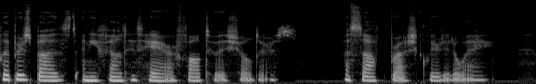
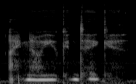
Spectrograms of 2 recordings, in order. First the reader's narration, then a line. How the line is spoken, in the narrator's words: she whispered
